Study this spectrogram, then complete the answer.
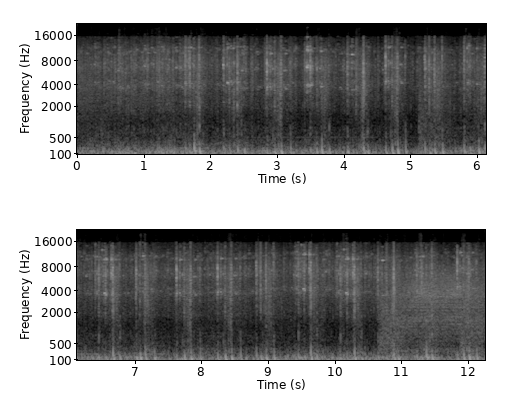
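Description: Horse archers gallop in the medieval battle game Mount & Blade Bannerlord, many hooves drumming in a dense, continuous pounding rhythm that is loud and close, with a faint whinny now and then and no one speaking.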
